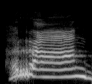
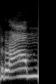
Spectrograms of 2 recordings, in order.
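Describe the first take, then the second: First: A faint h blends forcefully into the ra. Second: The word starts directly without any h sound. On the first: The speaker calls it right. "तो आपको हरांग बोलना है। ह inside है" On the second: The speaker calls it wrong. "आपको राम नहीं बोलना है, सीधा राम नहीं बोलना है"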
